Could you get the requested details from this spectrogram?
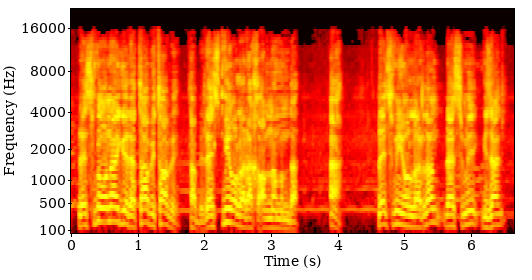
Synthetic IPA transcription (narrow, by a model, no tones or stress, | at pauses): ɾɛsmio̞naɟø̞ɾɛt̪ʰabiːt̪ʰabiːt̪ʰabiːɾɛsmiːo̞lˠaɾaqa̰nlˠamɯnd̪a | hɛ | ɾɛsmiːjo̞lˠːaɾd̪anɾɛsmiɟyzælʲ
